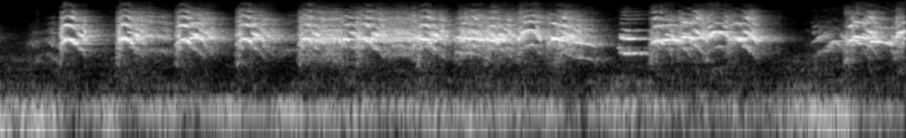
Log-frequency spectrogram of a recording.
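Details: A colony of Indian ringneck parakeets in summer keeps up harsh, shrill squawks and screeches in overlapping bursts, with a faint low hum underneath.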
